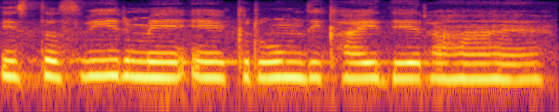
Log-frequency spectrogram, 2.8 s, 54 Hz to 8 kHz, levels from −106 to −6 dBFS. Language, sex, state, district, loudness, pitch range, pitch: Hindi, female, Uttar Pradesh, Lucknow, -14 LUFS, 240-260 Hz, 250 Hz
